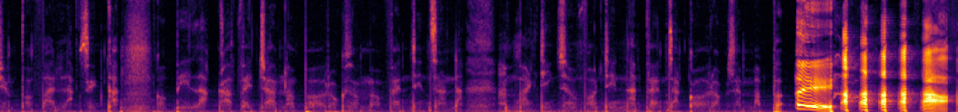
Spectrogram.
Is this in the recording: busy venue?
no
